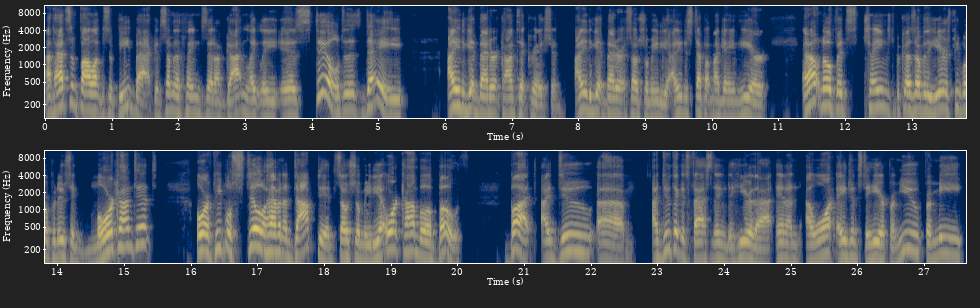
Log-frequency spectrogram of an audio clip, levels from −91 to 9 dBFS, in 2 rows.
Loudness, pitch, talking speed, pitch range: -21 LUFS, 145 Hz, 210 wpm, 130-180 Hz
